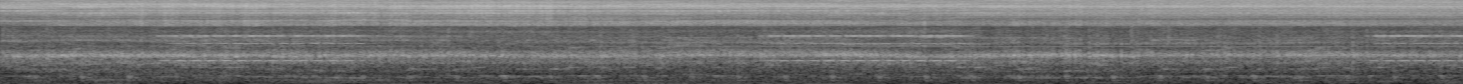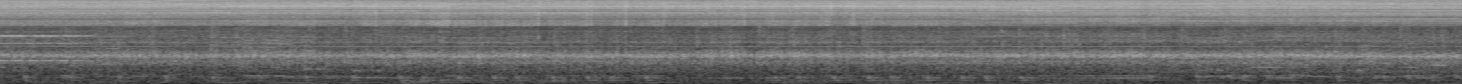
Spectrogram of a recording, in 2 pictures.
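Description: Dental suction in the patient's mouth hissing steadily, with a faint wet gurgle. Three short faint beeping tones sound about six seconds apart in the first half.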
